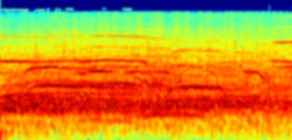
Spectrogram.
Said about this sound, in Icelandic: Gefum þeim gott klapp.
